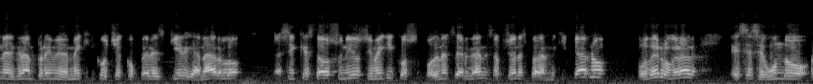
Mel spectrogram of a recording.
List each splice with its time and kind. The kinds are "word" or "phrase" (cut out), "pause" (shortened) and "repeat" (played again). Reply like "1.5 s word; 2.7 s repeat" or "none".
6.3 s word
